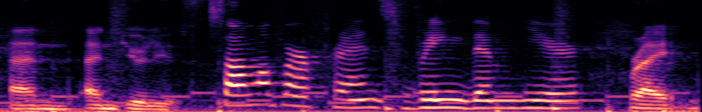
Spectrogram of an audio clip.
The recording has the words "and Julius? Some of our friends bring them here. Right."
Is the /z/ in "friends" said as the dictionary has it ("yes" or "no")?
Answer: no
